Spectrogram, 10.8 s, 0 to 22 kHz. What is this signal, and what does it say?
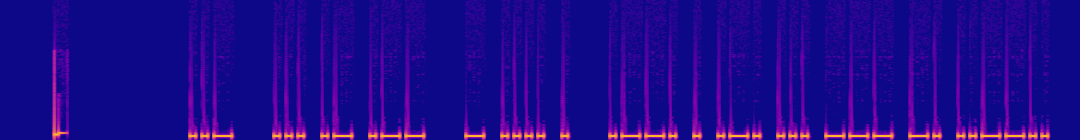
Morse code, heard as a keyed tone, about 20 wpm, 700 Hz. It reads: U SAW THE PERSON?
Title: Sentences from Top 400 Words and Abbreviations 20wpm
